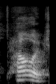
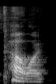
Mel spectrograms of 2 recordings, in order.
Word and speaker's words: Pelech: There's no sh, it's a k. So I was actually right. I'm shocked. I always call him Alan Pellick until a couple people told me recently, no, it's Pellich. I'm like, I think it's Pellick, but I'm probably wrong because obviously I mispronounce names kind of, sort of often. So it's Pellick.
